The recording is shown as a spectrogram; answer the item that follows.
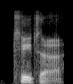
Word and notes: teeter: British English

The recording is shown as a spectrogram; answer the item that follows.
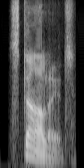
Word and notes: starlit: British English

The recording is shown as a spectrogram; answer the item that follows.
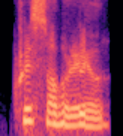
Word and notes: chrysoberyl: Indian

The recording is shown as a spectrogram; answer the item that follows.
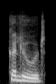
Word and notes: collude: Indian

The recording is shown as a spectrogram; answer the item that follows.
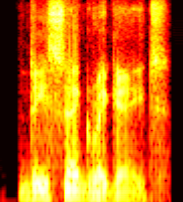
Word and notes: desegregate: British English

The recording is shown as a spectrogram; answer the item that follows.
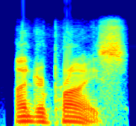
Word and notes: underprice: American English

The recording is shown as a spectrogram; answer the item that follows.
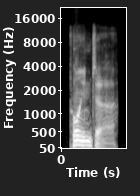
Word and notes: pointer: British English

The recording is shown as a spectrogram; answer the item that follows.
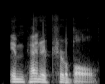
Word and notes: impenetrable: American English

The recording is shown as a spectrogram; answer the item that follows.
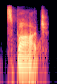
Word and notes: sparge: Indian

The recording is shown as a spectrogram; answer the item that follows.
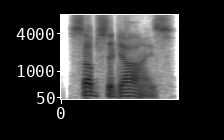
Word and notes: subsidize: American English

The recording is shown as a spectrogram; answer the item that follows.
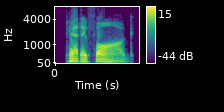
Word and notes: pettifog: American English

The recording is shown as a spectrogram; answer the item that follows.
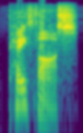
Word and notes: pathos: American English

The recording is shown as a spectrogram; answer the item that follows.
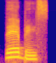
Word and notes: airbase: Indian

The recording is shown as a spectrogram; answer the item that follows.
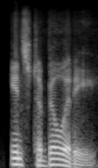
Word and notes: Instability: American English

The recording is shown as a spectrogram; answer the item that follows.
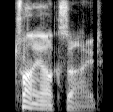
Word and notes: trioxide: British English

